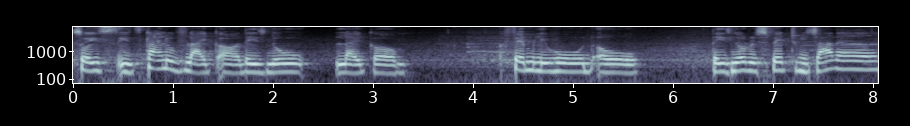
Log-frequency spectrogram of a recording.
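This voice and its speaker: Speaking at a fairly slow pace in an African accent, a woman with a medium-pitched voice keeps her intonation fairly even and her loudness very even, leaving long, frequent pauses. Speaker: show host. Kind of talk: interview. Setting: studio. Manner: halting, repeats words.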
